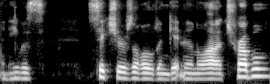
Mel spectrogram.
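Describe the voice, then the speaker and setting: On a very clean recording with a silent background, a woman with a Texan accent speaks with fairly even intonation. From East Texas. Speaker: army veteran and singer-songwriter. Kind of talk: casual interview chat.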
